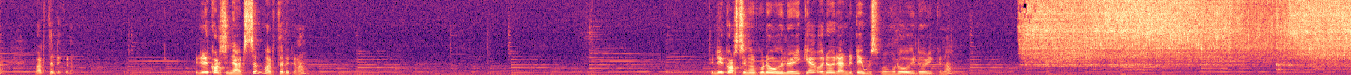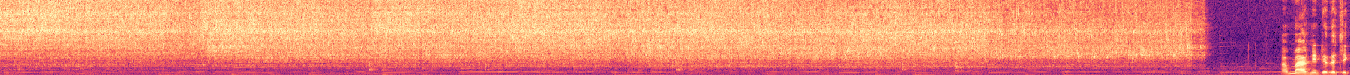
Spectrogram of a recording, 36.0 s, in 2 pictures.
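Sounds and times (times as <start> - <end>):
chicken sizzling in hot oil: 13.6 - 34.2.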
